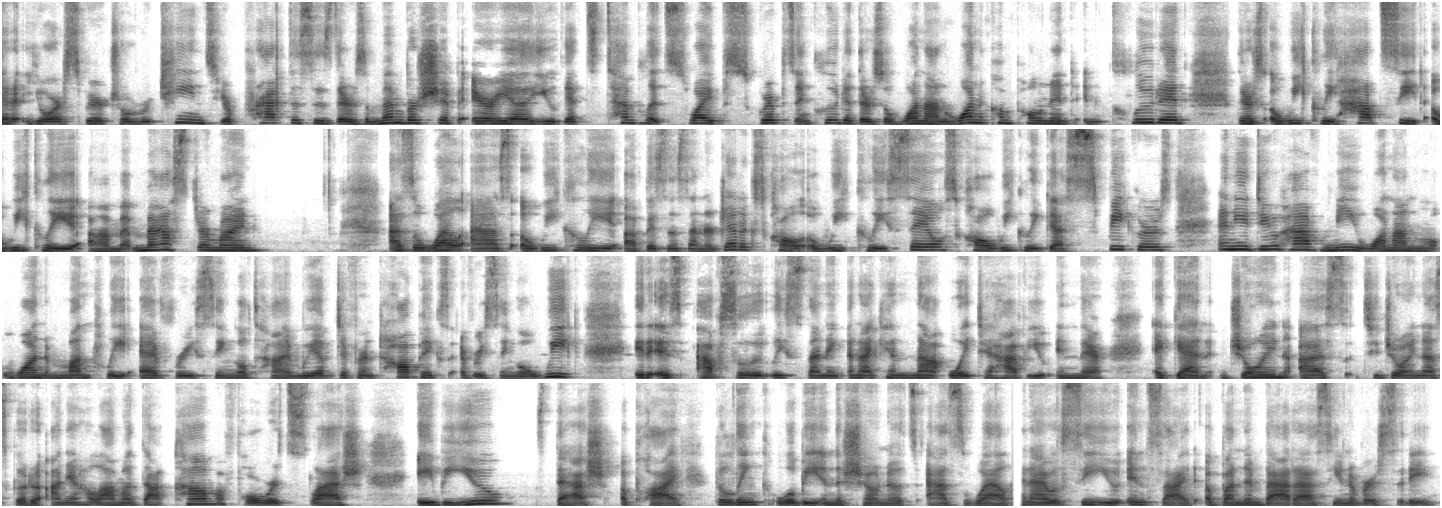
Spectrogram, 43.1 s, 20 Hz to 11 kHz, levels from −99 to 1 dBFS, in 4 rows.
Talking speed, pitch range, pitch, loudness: 155 wpm, 180-220 Hz, 195 Hz, -20 LUFS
